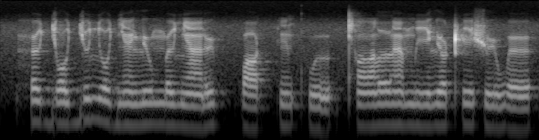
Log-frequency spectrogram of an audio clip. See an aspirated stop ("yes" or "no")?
yes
